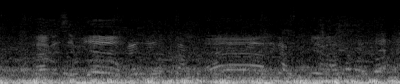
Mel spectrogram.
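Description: Loud street-carnival parade sound: a dense, pulsing low rumble of parade music, with voices calling out over it about a second in and again a little after two seconds.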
